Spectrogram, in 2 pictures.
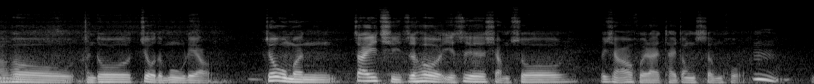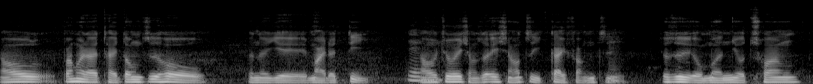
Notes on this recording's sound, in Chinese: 本集因戶外錄製偶有環境音干擾，敬請見諒！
